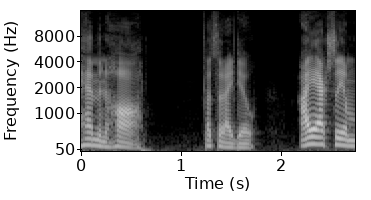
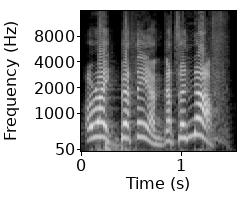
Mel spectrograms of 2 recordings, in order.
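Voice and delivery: high, loud scolding yell; mock stern shout; 12 dB louder than usual. Comic yelling at old ladies knitting behind him, loud and high. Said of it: "I go".

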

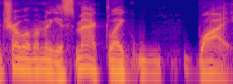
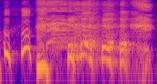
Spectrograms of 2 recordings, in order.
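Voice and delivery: short high laugh; 13 semitones higher than usual. Real, not acted. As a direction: burst of laughter. Laugh mid-sentence.

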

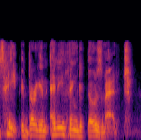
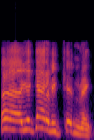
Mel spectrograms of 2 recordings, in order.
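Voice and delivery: fan complaining; 10 semitones higher than usual. Retold or imitated. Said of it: "a guy in the crowd go".

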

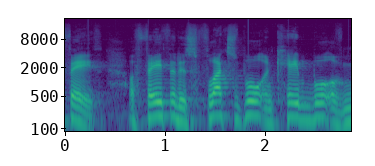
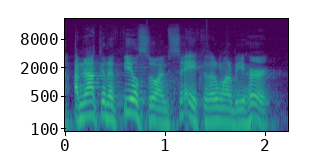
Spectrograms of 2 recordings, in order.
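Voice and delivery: usual speaking voice

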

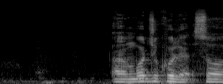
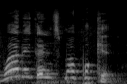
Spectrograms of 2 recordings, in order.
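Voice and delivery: confused; 3 dB quieter, faster than usual. Retold or imitated. Confused while being robbed.

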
